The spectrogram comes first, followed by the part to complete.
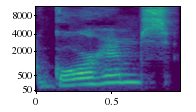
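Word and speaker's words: Gorham: Next up are the cherub uh gore gorehams. Gore let me let me spell it to you.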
